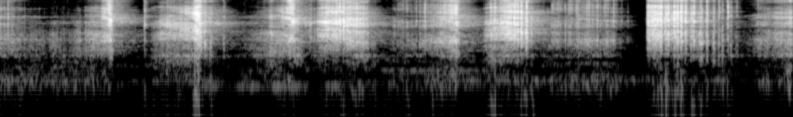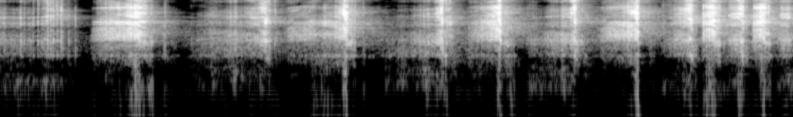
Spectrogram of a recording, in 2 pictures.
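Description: The steel blade of a green-handled utility knife is scraped back and forth across a solid outdoor concrete floor. It makes a run of short, gritty, high-pitched rasping strokes with almost no low end, each dying away quickly. The strokes come faster and closer together toward the end.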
